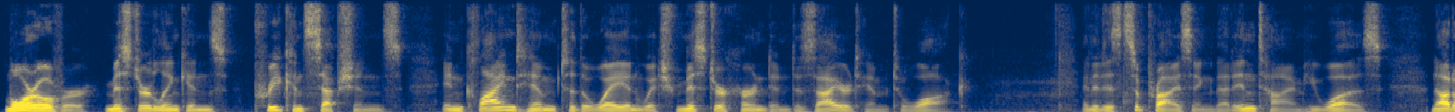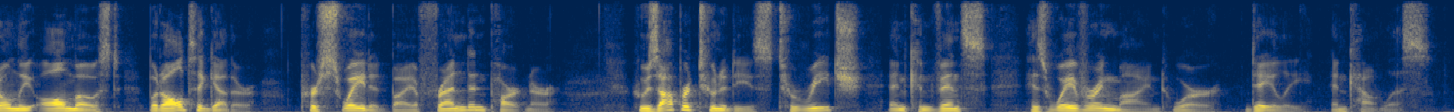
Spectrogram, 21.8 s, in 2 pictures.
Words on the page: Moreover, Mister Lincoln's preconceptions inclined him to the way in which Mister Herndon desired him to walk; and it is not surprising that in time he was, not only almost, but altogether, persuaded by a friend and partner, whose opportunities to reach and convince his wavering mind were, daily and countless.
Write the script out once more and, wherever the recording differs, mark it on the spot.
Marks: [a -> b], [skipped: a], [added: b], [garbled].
Moreover, Mister Lincoln's preconceptions inclined him to the way in which Mister Herndon desired him to walk; and it is [skipped: not] surprising that in time he was, not only almost, but altogether, persuaded by a friend and partner, whose opportunities to reach and convince his wavering mind were, daily and countless.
